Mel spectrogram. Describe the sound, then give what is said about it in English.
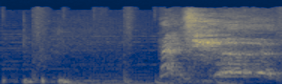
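A single loud sneeze bursts out sharply after a moment of low murmuring, its hissy, breathy release trailing off over about a second. “Yeah, it's so good it make you sneeze now.”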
